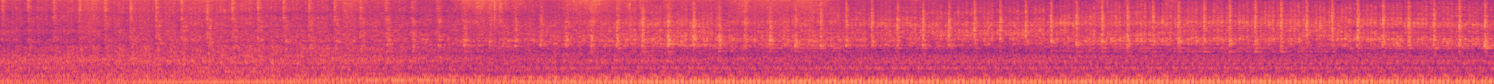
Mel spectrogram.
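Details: Old diesel truck, cold weather, fitted with muffler, just started on new batteries: deep even clatter about three pulses a second, no misses or knocks; healthy idle.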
